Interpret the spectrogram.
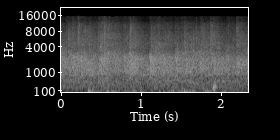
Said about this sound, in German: Einmal bitte einen Applaus für Bettina Böttinger. Die hilft mir hier raus.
